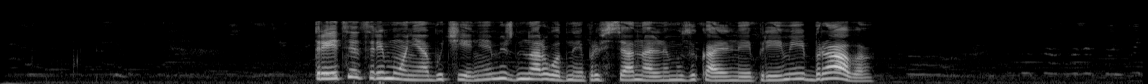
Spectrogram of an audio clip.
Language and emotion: Russian, neutral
